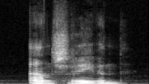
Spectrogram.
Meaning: 1. to shout on, to persist with shouting 2. to shout at, to address by shouting
- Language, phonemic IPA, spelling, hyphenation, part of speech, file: Dutch, /ˈaːnˌsxreːu̯.ə(n)/, aanschreeuwen, aan‧schreeu‧wen, verb, Nl-aanschreeuwen.ogg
